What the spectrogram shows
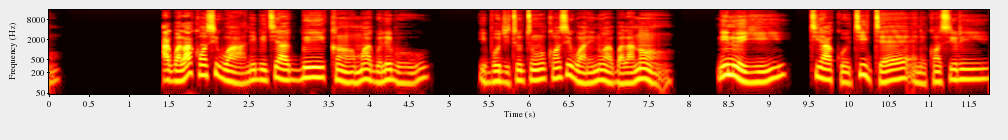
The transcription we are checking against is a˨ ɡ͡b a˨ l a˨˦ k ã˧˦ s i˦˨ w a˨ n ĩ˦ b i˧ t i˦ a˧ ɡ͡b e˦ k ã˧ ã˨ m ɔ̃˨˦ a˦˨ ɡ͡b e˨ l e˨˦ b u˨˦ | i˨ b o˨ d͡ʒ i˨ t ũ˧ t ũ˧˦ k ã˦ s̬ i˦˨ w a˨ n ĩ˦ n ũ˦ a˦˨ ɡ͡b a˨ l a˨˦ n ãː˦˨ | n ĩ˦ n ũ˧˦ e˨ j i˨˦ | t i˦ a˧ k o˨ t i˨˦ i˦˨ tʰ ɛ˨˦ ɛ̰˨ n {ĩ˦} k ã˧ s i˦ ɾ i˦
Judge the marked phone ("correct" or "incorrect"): incorrect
